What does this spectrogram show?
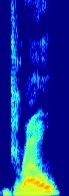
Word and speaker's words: drow: we dive on in I pronounce the dark elves as Dr I know some folks out there pronounce it Dro and when people could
